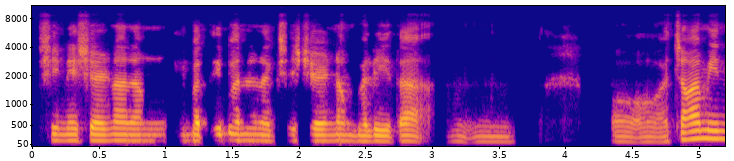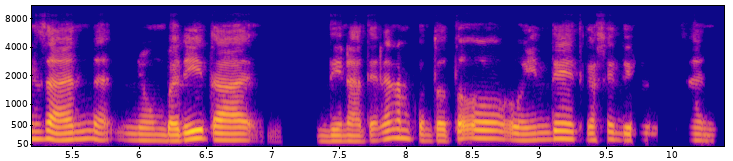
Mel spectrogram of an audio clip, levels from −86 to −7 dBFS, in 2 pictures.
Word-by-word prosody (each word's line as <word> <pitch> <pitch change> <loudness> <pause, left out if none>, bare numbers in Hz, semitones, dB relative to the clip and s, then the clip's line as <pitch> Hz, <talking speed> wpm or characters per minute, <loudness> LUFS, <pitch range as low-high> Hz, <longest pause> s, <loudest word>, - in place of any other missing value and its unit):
shine-share 140 -1 +2
na 145 0 +3
ng 140 0 +1 0.2
iba't 140 0 +1
iba 145 +1 -1
na 140 -1 0
nag-she-share 135 +1 +1
ng 135 -1 0
balita, 130 0 +1 0.2
mm. 115 -1 -10 0.7
Oo, 115 -1 -5
at 120 - -7
saka 170 +2 +6
minsan 180 -2 +2
na 165 -4 -3 0.2
yung 145 -1 -4
balita, 155 0 +3 0.5
'di 130 +1 -5
natin 135 +5 -3
alam 195 0 -1
kung 160 -7 -8
totoo 180 +7 0
o 150 - -1
hindi 170 +4 -1
kasi, 155 +1 -6
'di 150 - -1
ba, - - -13
minsan, 145 -1 -12
145 Hz, 160 wpm, -24 LUFS, 135-165 Hz, 0.7 s, saka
